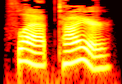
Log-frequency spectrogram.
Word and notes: flat tire: British English

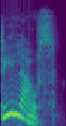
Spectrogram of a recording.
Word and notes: delouse: British English

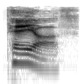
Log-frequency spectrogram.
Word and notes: payoff: American English

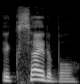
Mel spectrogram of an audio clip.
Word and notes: excitable: American English

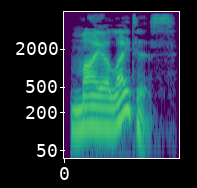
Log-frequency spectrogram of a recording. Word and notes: myelitis: British English

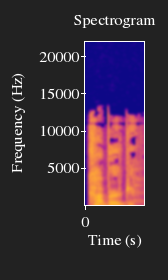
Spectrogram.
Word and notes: cupboard: American English

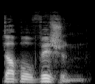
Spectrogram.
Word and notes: double vision: British English

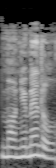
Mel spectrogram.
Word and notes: monumental: American English

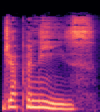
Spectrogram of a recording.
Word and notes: Japanese: British English

